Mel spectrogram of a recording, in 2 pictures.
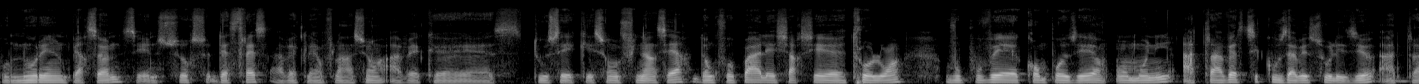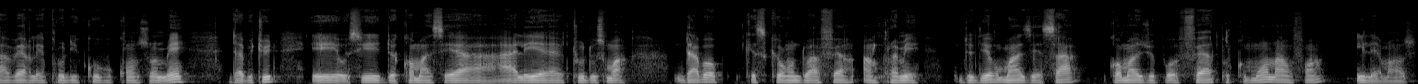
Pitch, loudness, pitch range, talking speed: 95 Hz, -27 LUFS, 90-100 Hz, 165 wpm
